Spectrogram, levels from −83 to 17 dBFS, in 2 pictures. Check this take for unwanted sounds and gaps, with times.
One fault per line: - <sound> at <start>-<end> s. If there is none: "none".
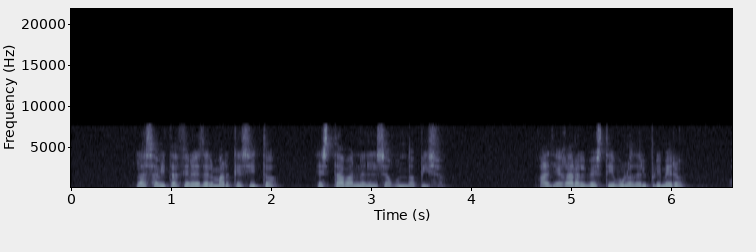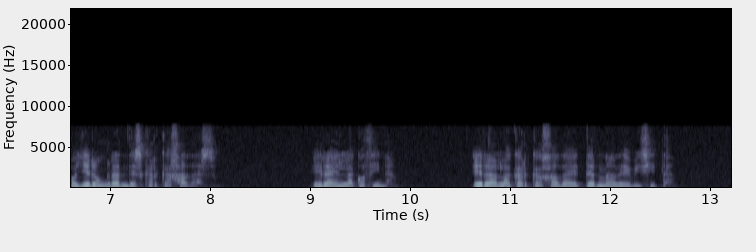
none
